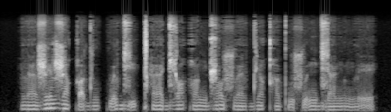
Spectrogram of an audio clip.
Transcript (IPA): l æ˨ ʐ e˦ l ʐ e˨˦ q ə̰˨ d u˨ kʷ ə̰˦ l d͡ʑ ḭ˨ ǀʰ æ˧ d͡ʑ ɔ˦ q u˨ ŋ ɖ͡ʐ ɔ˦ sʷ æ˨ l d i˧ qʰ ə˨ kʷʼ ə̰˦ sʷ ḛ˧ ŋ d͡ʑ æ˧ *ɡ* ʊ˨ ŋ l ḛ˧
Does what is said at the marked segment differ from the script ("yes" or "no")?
yes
